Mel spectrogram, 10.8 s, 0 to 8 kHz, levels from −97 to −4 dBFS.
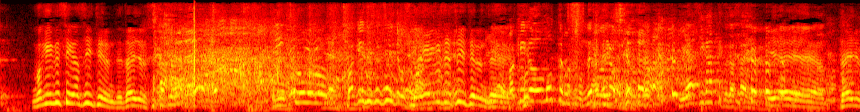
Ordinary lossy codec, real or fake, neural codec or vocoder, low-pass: AAC, 32 kbps; real; none; 7.2 kHz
